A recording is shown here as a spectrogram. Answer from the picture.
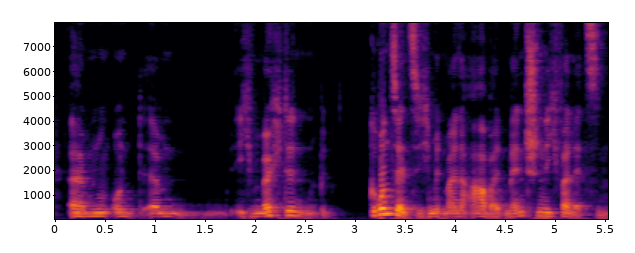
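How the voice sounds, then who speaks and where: Very slow, lively-intoned speech from a man at fairly high pitch, with audible room echo. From Bavaria, Regensburg. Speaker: actor and voice actor. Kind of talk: interview conversation. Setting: video call.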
